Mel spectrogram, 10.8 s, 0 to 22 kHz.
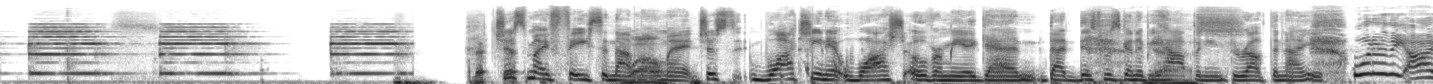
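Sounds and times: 
fire alarm blaring in harsh electronic bursts: 0.0 - 3.2
speech: 3.6 - 10.7.

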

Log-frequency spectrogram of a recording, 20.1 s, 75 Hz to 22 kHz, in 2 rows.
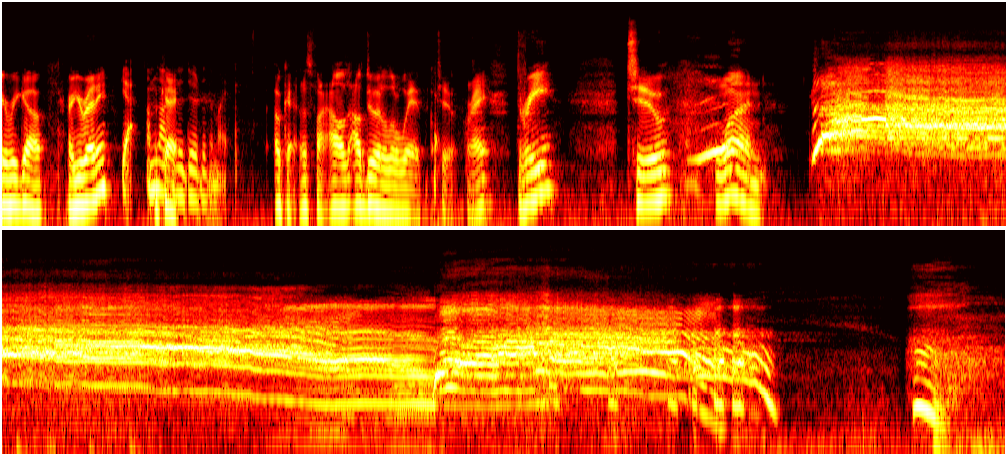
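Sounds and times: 
speech: 0.0 - 8.3
several voices groaning loudly together: 6.8 - 7.4, 8.1 - 17.9, 19.1 - 20.0.

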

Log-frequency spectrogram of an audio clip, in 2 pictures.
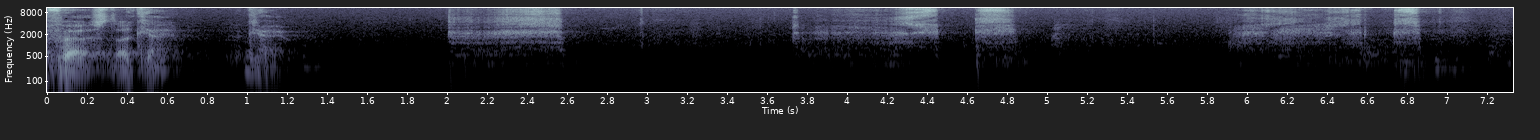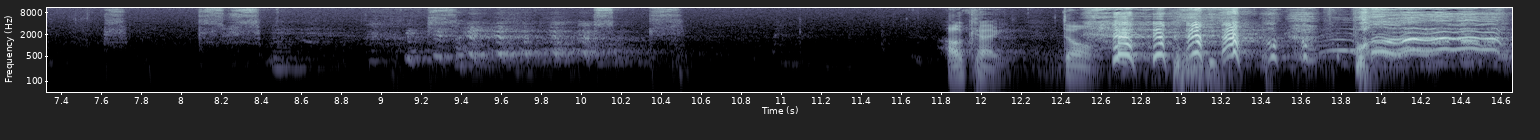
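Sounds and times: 
speech: 0.0 - 0.7, 11.8 - 13.3
pen scratching on paper: 2.0 - 2.7, 3.7 - 4.9, 5.8 - 8.5
laughter: 9.0 - 10.4, 12.5 - 14.6.

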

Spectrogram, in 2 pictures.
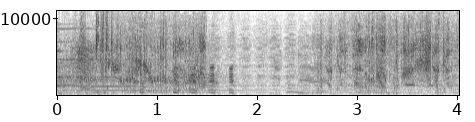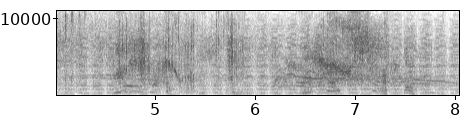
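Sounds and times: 
laughter: 0.4 - 8.0
dense scratchy noise: 0.6 - 8.0
cat meowing in overlapping yowls: 6.0 - 8.0.

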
